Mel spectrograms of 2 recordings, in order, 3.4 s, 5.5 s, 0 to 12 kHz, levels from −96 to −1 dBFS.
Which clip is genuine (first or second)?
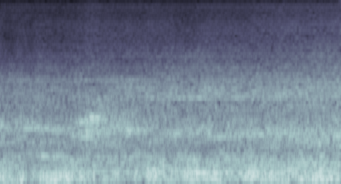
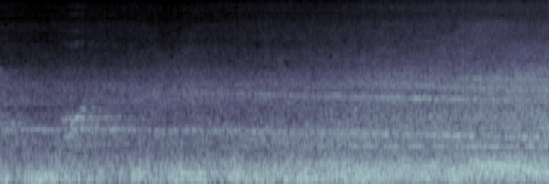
second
